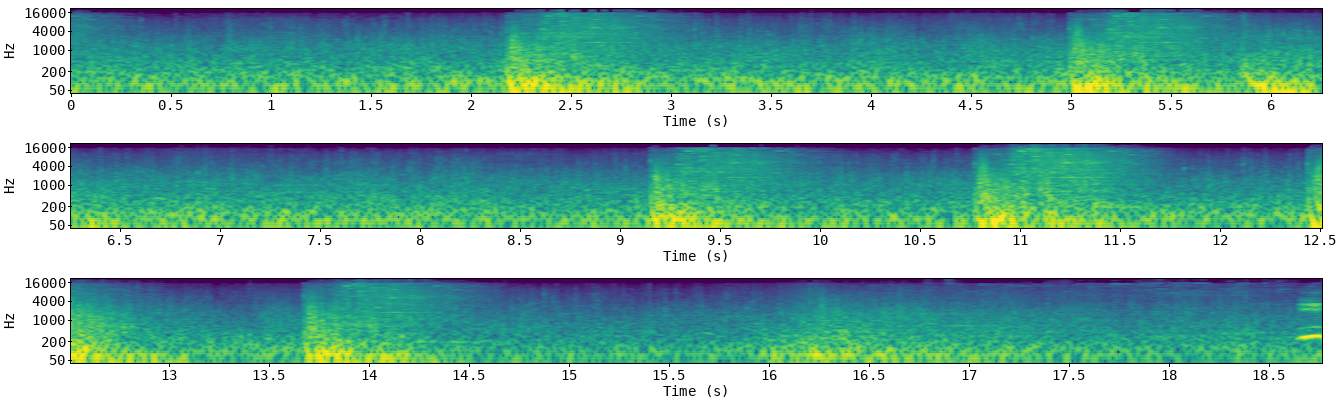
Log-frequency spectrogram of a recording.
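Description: Explosions from the video game Genshin Impact go off as a series of loud bursts and booms, about seven of them spaced irregularly over a quiet game background with no talk.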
